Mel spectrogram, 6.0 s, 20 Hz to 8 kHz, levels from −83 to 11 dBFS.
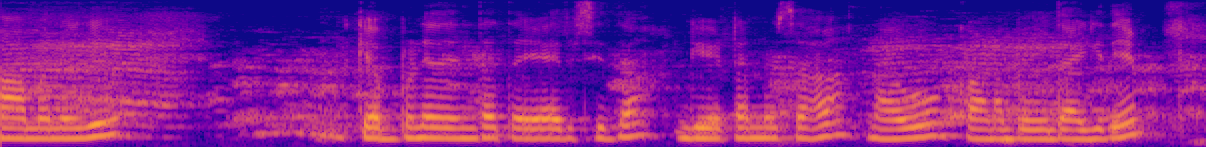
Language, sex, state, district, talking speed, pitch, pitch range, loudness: Kannada, female, Karnataka, Koppal, 80 wpm, 210 Hz, 200-235 Hz, -17 LUFS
